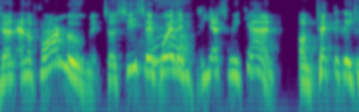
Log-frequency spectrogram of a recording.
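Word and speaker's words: sí se puede: Is se pueda? – Oh, si se puede, which means yes, we can.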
